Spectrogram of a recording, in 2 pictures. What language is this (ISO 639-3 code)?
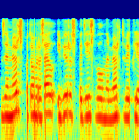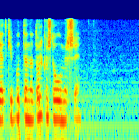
rus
